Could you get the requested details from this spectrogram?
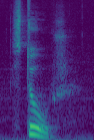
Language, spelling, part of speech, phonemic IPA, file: Swedish, stor, adjective, /stuːr/, Sv-stor.ogg
- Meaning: 1. big, large; of large size 2. adult, or in the case of a child, older 3. uppercase, capital (of a letter) 4. great, grand, very important; awesome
